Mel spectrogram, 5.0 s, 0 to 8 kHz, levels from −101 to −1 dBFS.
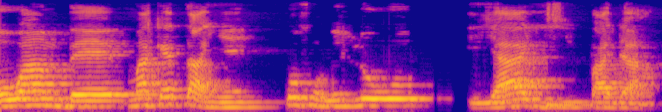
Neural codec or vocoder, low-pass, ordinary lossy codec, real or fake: none; 7.2 kHz; Opus, 64 kbps; real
